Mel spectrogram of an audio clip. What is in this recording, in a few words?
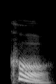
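"core", British English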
